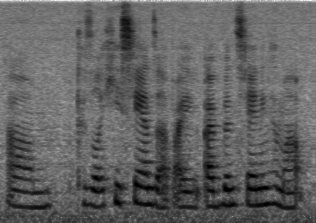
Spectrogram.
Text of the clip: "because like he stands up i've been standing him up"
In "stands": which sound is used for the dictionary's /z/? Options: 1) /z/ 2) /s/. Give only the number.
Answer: 1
